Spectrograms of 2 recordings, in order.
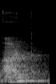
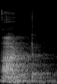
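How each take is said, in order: Both takes have the same delivery.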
